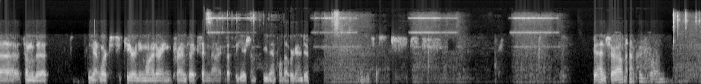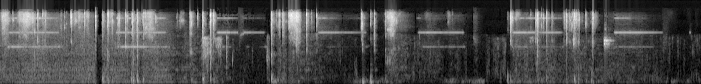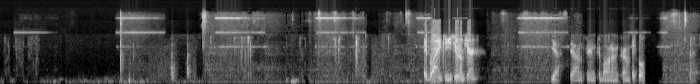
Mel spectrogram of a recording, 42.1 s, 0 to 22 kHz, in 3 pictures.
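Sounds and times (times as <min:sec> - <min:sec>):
high-pitched tone: 0:32.1 - 0:37.4.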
